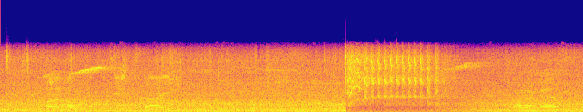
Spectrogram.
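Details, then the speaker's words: Engine cranking with no fuel pump fitted, third attempt: the starter chugs evenly for about a second and the engine never catches; bystander suggests it may need repriming. Crank, no start. "Yeah, it's not catching. Maybe you need to, like, reprime it?"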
